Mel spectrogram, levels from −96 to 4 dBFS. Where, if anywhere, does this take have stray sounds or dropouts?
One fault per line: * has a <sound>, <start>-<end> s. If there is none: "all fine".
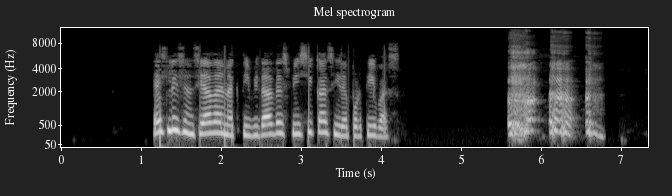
* has a laugh, 5.6-6.8 s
